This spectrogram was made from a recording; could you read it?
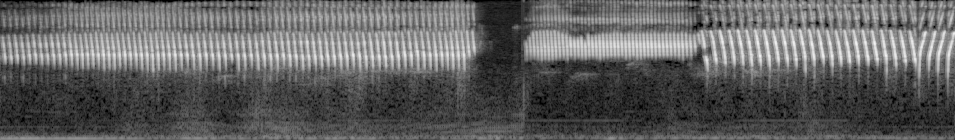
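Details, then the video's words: Canary singing, intended to trigger a quiet canary: a long even rapid trill, a brief gap, a buzzy held tour, then a faster bright trill. "PUTAR VIDEO INI JIKA KENARI ANDA MACET BUNYI"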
